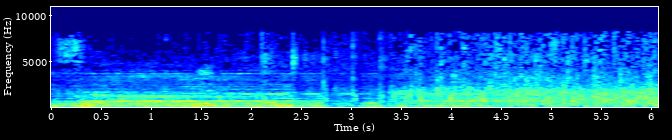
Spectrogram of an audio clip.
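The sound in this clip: Applause inside a church for Zdravko Krivokapić after he bows and embraces Metropolitan Amfilohije, a sustained clatter of clapping mixed with voices singing a song.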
